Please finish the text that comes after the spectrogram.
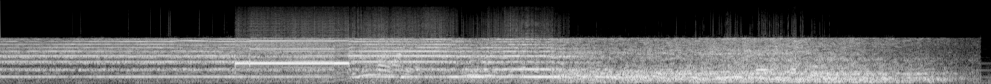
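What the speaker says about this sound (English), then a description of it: "Sparks are flying from the friction of the moving train" A moving train sounds a long, loud, steady horn blast that then gives way to a harsh, broadband rolling and grinding roar from the wheels on the rails.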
